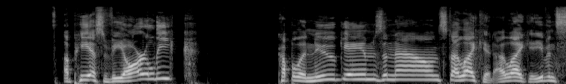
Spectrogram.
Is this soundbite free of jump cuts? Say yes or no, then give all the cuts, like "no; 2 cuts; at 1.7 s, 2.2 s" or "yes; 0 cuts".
yes; 0 cuts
